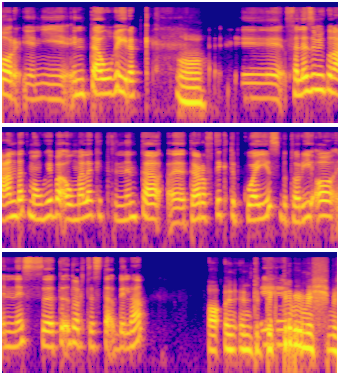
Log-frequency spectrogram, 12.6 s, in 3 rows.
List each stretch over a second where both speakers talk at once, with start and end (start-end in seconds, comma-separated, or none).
none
